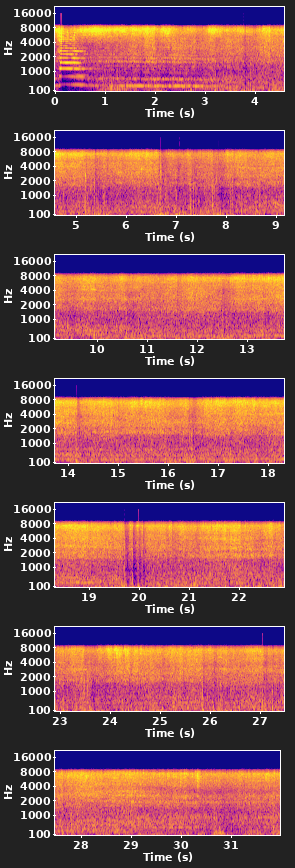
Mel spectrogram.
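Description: Electric locomotive sounding its horn for about three seconds as it reaches the platform, then a long freight train of open wagons running through, its wheels clacking over the rail joints.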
